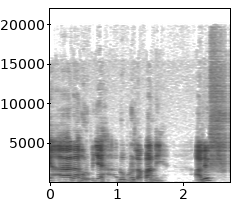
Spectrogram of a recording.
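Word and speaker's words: ألف: Alif pakai F ya. Alif karena alif itu memiliki sifat hamas. Jadi ketika diucapkan alif ya, udara itu tetap keluar nggak tertahan. Alif. Jadi pakai F bukan P. Kalau pakai P balem alif. Salah itu. Pakai F. Alif. Jadi udara tetap ada keluar.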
